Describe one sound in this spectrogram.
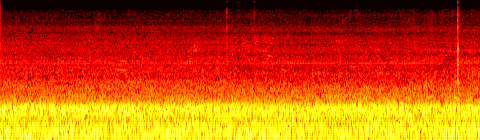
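A jet engine roars steadily inside an airplane cabin in flight.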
